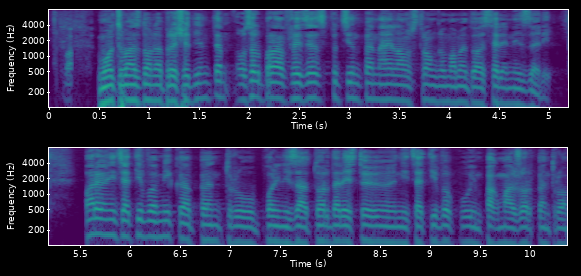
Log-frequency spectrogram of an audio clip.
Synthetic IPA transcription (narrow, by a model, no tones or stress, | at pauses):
mult̪sumeskd̪onule̞pɾe̞ʃe̞d̪int̪e̞o̞səlpɾafɾezezput̪sinpenaelanst̪ɾo̞ŋɡɨnmo̞me̞nt̪ulaselenizəɾḭpaɾeo̞init̪siat̪ivəmikəpe̞nt̪ɾupo̞linizat̪o̞rʲd̪arje̞st̪eooinit̪siat̪ivəkuimpakt̪maʒo̞rpe̞nt̪ɾuo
